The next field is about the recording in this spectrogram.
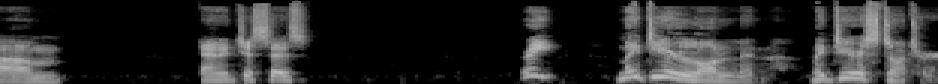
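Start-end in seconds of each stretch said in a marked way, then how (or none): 3.5-6.3 swooping, stagey put-on pirate voice. Reading a father's letter aloud in a game, accidental pirate voice. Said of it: "That's the wrong voice. He's not a pirate".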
